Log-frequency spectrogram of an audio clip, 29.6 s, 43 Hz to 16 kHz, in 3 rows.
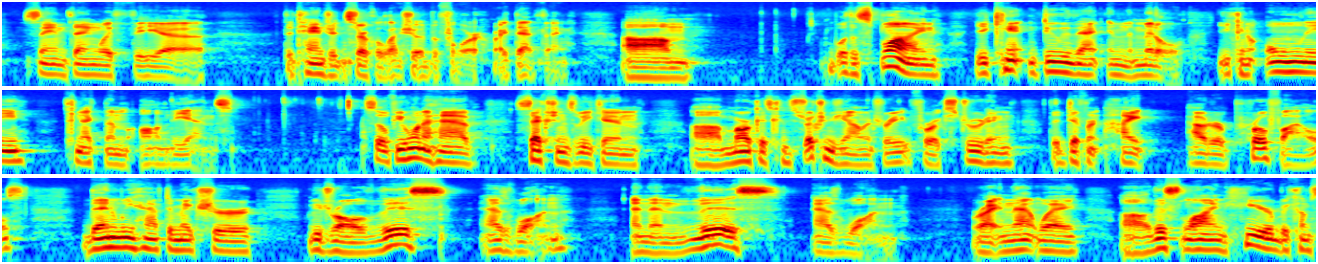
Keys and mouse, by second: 5.8 click, 8.7 BackSpace, 11.2 click, 12.0 BackSpace.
